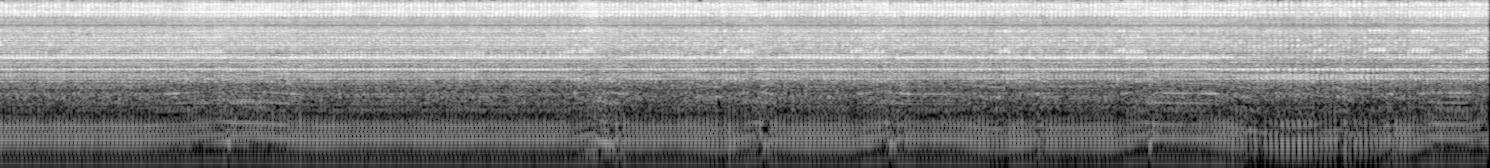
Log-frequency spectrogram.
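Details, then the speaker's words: Old motor scooter of uncertain make (Kinroad?), electric-start battery dead, runs well: metallic clatter and light knocking over a fast steady idle; owner suspects rod or spun bearing, not confirmed. "no matter what it is it sounds like it's been here I'm not sure what it is and where it is but something's rattling so they run runs well so something up in here is rattling and banging and I'm not quite sure"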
